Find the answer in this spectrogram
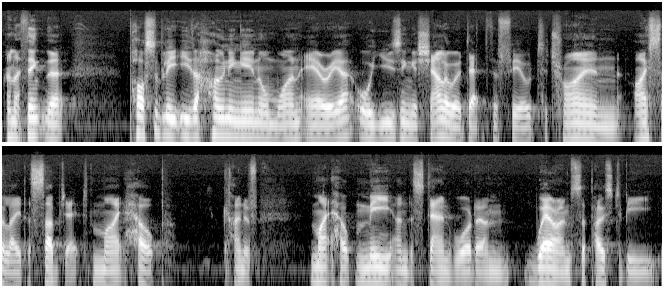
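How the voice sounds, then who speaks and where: A man with a New Zealand accent giving unscripted feedback as a competition judge, speaking in a hesitant, measured way and softening his criticism. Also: lowish voice, little pitch movement, clear, resonant tone.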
